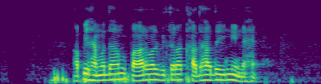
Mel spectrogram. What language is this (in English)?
Sinhala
